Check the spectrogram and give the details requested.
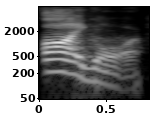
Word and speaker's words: Igor: something from from Young Frankenstein you must be eigor no it's pronounced aigor but they told me it was eigor well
